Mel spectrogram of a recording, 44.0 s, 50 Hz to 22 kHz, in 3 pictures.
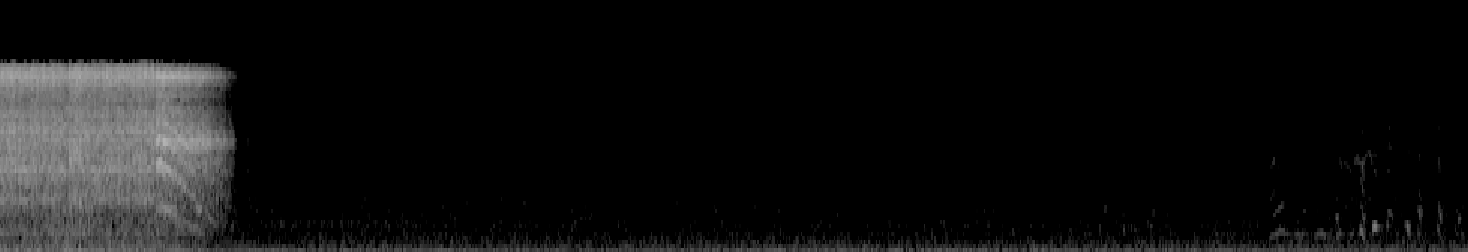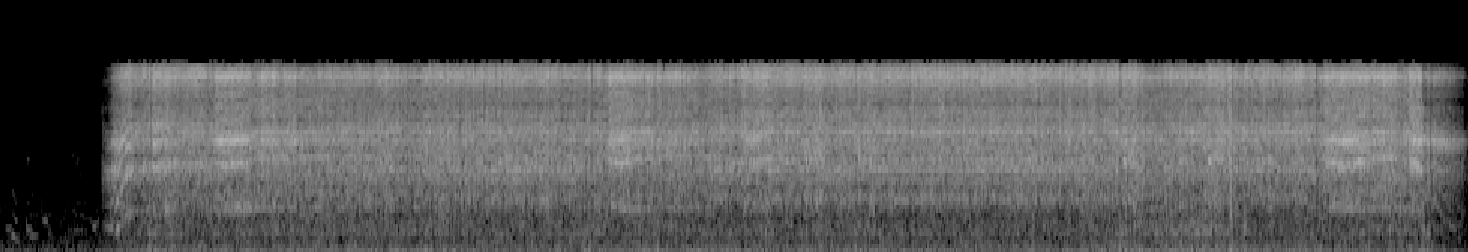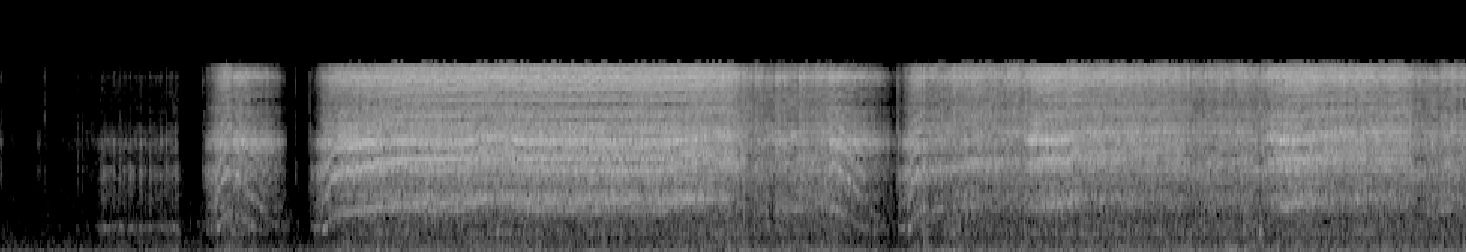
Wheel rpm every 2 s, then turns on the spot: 210, 20, 0, 0, 0, 0, 0, 10, 190, 230, 230, 230, 230, 230, 130, 30, 120, 220, 200, 160, 230, 230.
28-30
